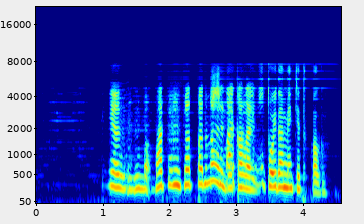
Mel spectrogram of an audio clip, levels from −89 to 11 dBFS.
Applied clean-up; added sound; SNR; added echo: neural mask model DeepFilterNet 3.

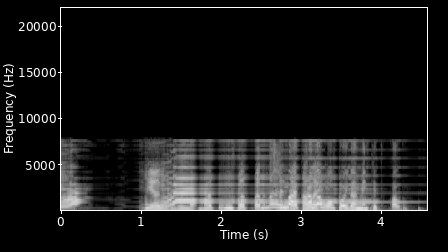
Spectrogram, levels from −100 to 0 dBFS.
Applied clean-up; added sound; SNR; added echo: neural mask model RNNoise.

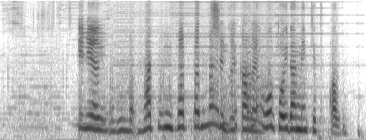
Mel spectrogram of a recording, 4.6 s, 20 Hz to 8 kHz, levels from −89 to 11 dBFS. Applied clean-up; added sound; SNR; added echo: neural separator model SepFormer DNS4.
